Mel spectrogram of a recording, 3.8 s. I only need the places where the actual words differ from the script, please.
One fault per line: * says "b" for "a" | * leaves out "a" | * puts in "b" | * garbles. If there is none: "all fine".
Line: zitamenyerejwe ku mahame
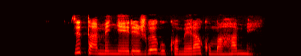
* puts in "gukomera"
